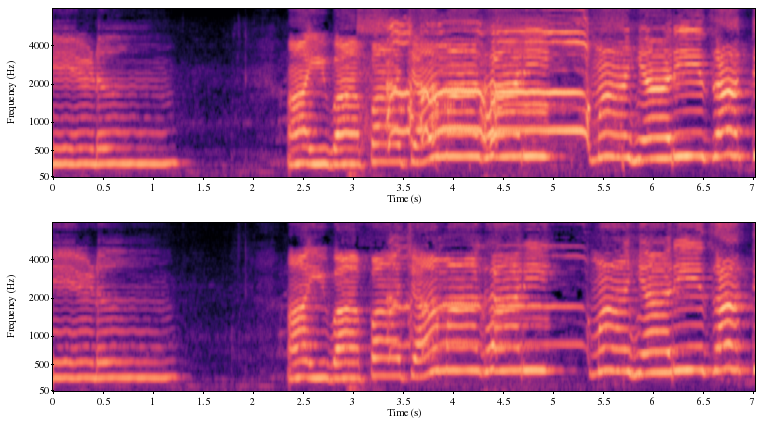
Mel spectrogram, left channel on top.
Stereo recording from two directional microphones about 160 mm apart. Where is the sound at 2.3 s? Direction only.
5° left (ahead or behind).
